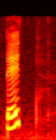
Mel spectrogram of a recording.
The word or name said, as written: beinn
